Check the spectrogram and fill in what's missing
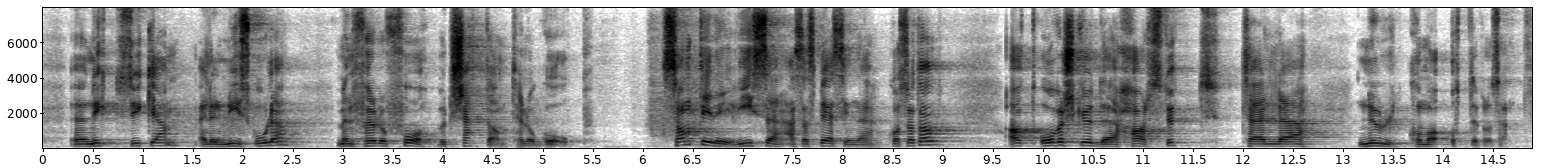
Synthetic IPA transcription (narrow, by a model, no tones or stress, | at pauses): nʏt̪ːsyːkəjɛmːɛlːənyːskuːlə | mɛnfɔɾɔfoːbʉd̪ʂɛt̪ːɑ̰nt̪ʰɪlɔɡo̰ːʔʊ̰pː | sɑmt̪ʰiːd̪ɪʋiːsəɾɛ̰sɛsbeːsiːnəkʰɔst̪ɾɑt̪ʰɑlʔɑt̪ʰoːʋəʂkʉd̪əhɑɾst̪ʉk̚t̪ | t̪ʰːɪl | nʉlkʰɔmɑɔt̪ːəpʰɾʊ̰sɛ̰nt̪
